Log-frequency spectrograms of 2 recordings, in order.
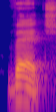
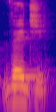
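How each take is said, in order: First: "veg" as one beat, VEJ; correct first syllable. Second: "veggie" as two beats, VEJ-ee; wrong first syllables. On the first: Teacher models the start of vegetable, one-syllable VEJ. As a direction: end "veg" on the J sound with no vowel. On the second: Teacher shows what to avoid, two-syllable VEJ-ee. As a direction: add an EE to the end of "veggie". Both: Shown as a demonstration. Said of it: "not veggie".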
